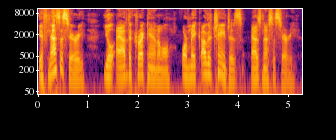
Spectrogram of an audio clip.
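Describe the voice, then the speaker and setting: A man's voice: medium pitch, fairly bright tone, no room sound. Man narrating a training video, dry studio sound. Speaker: instructional narrator.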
